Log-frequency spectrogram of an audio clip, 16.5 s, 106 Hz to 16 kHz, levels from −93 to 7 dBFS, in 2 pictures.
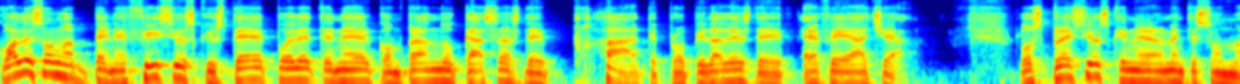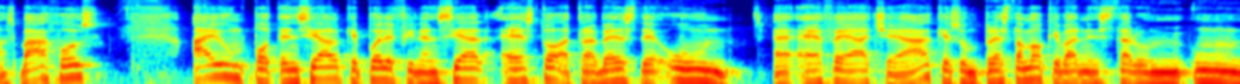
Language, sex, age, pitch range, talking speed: English, male, 50-69, 115-150 Hz, 155 wpm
